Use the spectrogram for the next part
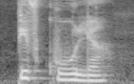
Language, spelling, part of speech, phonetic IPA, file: Ukrainian, півкуля, noun, [pʲiu̯ˈkulʲɐ], Uk-півкуля.ogg
- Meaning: hemisphere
